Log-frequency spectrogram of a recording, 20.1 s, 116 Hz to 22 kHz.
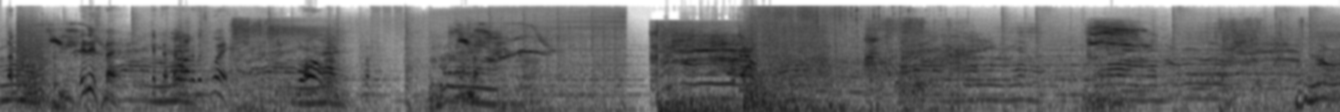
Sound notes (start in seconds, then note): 4.9 Ankylosaurus and Raptor Sounds; 11.0 crash Sounds; 12.9 Ankylosaurus and Raptor Sounds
